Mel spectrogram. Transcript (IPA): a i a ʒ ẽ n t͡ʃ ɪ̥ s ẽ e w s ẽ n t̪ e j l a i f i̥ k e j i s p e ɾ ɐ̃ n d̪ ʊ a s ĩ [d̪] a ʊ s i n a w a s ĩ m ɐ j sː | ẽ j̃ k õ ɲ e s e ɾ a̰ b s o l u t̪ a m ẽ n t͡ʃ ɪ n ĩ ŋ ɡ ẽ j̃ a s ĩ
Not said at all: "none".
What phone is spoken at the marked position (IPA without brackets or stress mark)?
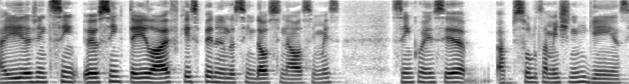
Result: d̪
